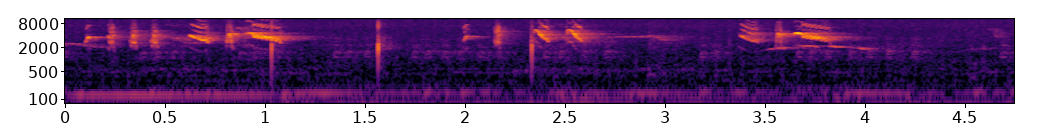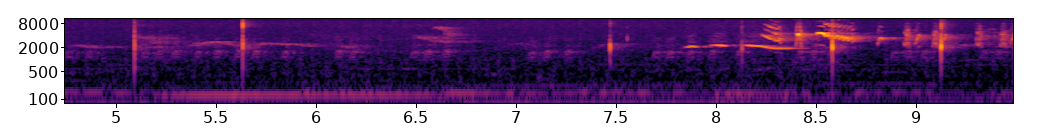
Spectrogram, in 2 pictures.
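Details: A Javan grey-throated white-eye from Mount Wilis, Java, makes a sound likened to a chick calling its mother. It gives bursts of high, thin chirps and short slurred whistles every second or two over a steady electrical hum and sharp clicks.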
